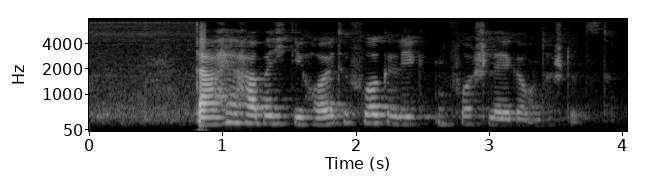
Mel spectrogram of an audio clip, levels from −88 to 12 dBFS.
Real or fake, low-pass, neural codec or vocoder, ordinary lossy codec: real; 7.2 kHz; none; none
